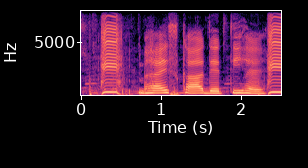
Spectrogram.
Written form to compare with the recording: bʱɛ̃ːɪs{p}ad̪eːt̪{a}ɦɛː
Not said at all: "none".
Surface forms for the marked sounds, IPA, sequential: k, i

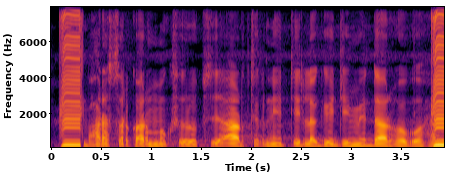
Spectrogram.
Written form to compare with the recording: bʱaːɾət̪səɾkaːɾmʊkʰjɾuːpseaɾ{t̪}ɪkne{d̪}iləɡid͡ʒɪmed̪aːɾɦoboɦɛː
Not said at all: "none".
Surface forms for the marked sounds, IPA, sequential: t̪ʰ, t̪

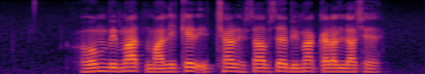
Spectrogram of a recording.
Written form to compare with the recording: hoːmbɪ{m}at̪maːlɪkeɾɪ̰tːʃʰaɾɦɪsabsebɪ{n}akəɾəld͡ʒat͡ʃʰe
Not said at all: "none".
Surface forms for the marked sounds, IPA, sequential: m, m

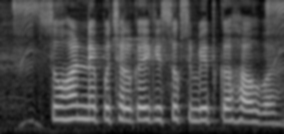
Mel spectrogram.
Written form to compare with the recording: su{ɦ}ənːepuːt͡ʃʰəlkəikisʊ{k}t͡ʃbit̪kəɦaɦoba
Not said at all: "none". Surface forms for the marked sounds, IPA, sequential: ɦ, k

